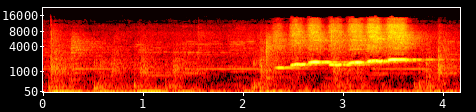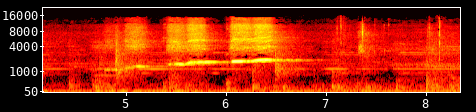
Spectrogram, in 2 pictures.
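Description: A whistled tune: two short phrases, each climbing in small steps, about two and a half seconds apart.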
